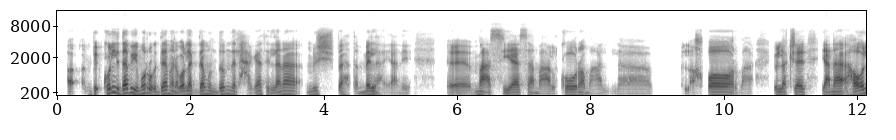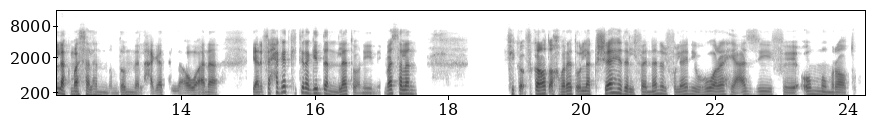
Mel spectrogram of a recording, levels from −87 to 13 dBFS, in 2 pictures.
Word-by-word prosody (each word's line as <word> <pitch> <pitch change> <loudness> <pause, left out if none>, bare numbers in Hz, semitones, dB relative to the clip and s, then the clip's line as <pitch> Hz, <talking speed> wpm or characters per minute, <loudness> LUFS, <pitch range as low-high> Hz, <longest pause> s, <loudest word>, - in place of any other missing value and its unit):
آه، - - -2
ب - - -4
كل 225 - +4
ده 180 - +10
بيمرّ 165 -6 +3
قدّامي 155 +1 +2
أنا - - -1
باقول - - +3
لك - - +5
ده 135 +6 +3
من 140 -5 -7
ضمن 140 +3 -2
الحاجات 140 +2 -3
اللي 105 +1 -1
أنا 140 -1 0
مش 130 +5 -4
باهتم - - -4
لها - - +1
يعني، 90 0 -11 0.5
آآ، 95 0 -1
مع 120 -2 +2
السياسة، 110 0 0
مع 90 -2 -4
الكورة 115 +1 -2
مع 90 - -12
ال 90 0 -16 0.8
الأخبار، 115 -1 +2
مع - - -14 0.3
يقول 115 +1 0
لك 115 - -2
شايف 125 -1 +3 0.2
يعني - - +4
هاقول - - +6
لك - - +4
مثلًا، 125 -3 -1
من 100 -4 -17
ضمن 110 +1 -8
الحاجات 105 0 -4
اللي 95 -1 -13
هو 100 +2 -2
أنا 105 -1 -1 0.5
يعني 110 +1 +2
في - - -4
حاجات 230 +2 +1
كتيرة 210 -3 -1
جدًا 180 0 +1
لا 125 +3 0
تعنيني، 95 -8 -11
مثلًا 160 -2 +1 1.3
في - - -7
قن - - -4
في - - -16
قنوات 155 +1 +6
إخبارية 120 +4 0
تقول 140 -1 -4
لك 135 0 -2
شاهد 190 -4 +4
الفنّان 115 +3 -4
الفلاني، 130 0 -6
وهو 125 +4 -2
رايح 130 +2 -2
يعزي 125 0 -6
في 105 -4 -7
أم 135 -1 -5
مراتُه، 110 -3 -5
120 Hz, 160 wpm, -24 LUFS, 105-140 Hz, 1.3 s, ده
